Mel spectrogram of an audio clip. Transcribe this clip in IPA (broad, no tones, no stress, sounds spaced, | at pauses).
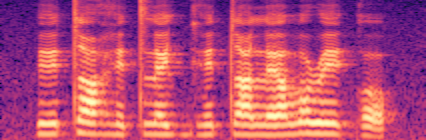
ɪ t ɑ ɦ e t l ɛ lʲ ɡʱ e t ɑ l ɛ lˠ ɹ e ɡ ɔ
